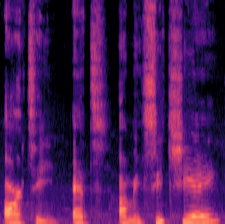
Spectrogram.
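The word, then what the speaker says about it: Arti et Amicitiae: En we zijn aan het rock-in bij de maatschappij Arti et Amicitie, zeg ik het goed? – Ja, helemaal goed.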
